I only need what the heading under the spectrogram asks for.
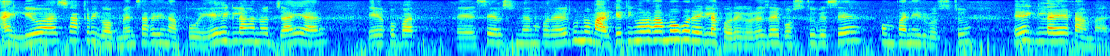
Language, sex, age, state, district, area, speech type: Assamese, female, 45-60, Assam, Nalbari, rural, spontaneous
